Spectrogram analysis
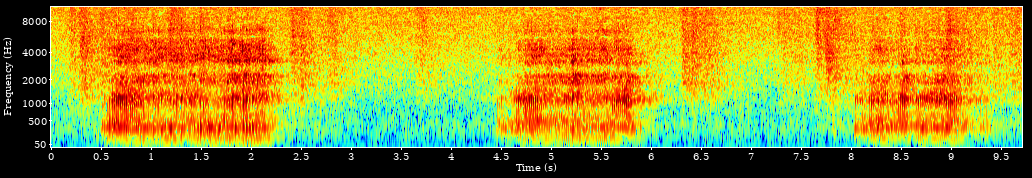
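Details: Snoring in a sleeping, dreaming English Mastiff whose legs are making running movements: three long, rumbling snores on the in-breaths, about twenty breaths a minute, with quiet pauses between.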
